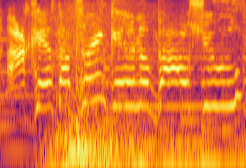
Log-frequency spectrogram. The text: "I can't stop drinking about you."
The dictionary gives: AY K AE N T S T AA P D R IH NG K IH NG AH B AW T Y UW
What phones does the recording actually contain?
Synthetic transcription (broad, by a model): AY K AE N T S T AA P D R IH NG K IH NG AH B AW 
